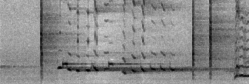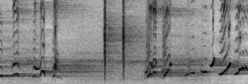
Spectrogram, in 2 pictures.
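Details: White-rumped shama singing in many voices for bird training and stimulation: a long sweeping whistled phrase, a lower twisting phrase, then a loud jumble of high notes, with sharp clicks in between.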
